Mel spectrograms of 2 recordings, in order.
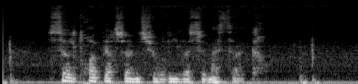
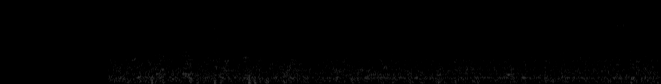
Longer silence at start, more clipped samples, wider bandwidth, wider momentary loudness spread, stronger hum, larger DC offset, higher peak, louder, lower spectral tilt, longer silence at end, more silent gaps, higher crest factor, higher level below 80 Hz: second, 0.05 s vs 1.1 s; neither; about the same, 12 kHz vs 13 kHz; first, 18 LU vs 2 LU; neither; neither; first, -2 dBFS vs -48 dBFS; first, -16 LUFS vs -64 LUFS; first, -8 dB/octave vs -4 dB/octave; about the same, 0 s vs 0 s; neither; about the same, 14 dB vs 16 dB; first, -32 dBFS vs -78 dBFS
